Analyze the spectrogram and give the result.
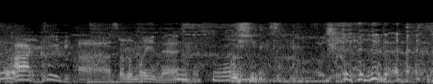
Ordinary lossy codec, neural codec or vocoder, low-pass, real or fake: MP3, 48 kbps; codec, 16 kHz, 16 kbps, FunCodec, trained on LibriTTS, 50 frames a second; 7.2 kHz; fake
